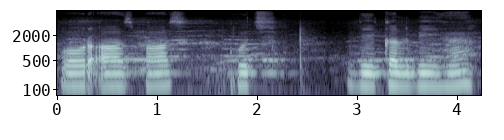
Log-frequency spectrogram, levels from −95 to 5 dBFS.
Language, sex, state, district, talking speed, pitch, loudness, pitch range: Hindi, male, Uttar Pradesh, Shamli, 85 wpm, 130 Hz, -19 LUFS, 125-135 Hz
